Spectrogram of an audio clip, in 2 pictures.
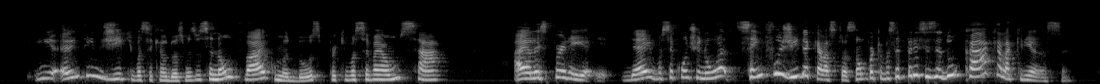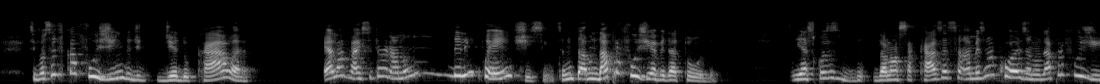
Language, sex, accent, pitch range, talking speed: Portuguese, female, Brazilian, 215-300 Hz, 200 wpm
